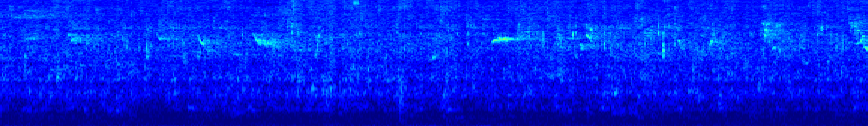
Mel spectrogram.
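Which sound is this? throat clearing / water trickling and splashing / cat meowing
water trickling and splashing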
